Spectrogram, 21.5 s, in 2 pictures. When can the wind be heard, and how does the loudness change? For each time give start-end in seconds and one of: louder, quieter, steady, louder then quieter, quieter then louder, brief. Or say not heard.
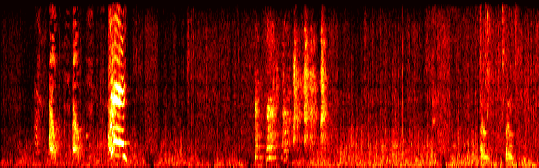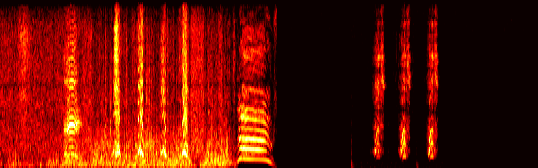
0.0-15.6 louder.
